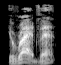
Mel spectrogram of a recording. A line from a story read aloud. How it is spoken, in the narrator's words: I said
